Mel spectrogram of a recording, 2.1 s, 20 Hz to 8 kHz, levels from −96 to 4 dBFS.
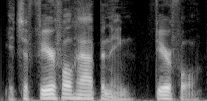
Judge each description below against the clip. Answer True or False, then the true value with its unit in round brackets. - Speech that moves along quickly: False (145 wpm)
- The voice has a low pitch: True (90 Hz)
